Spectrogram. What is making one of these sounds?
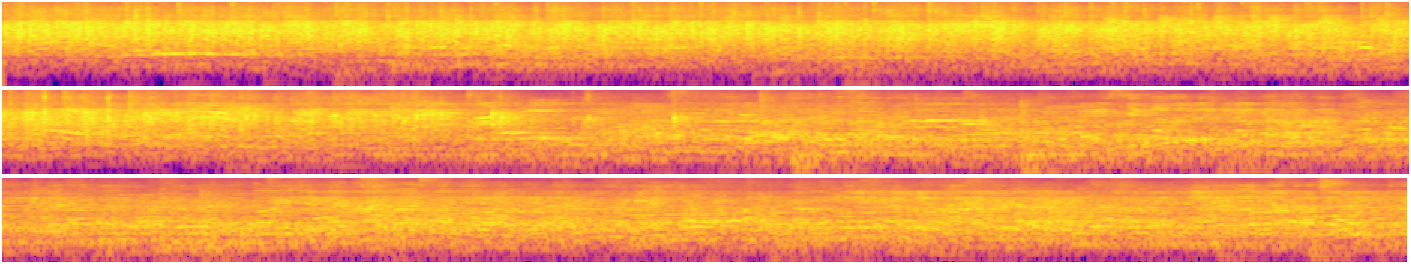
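A group of men sings together in a hall.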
